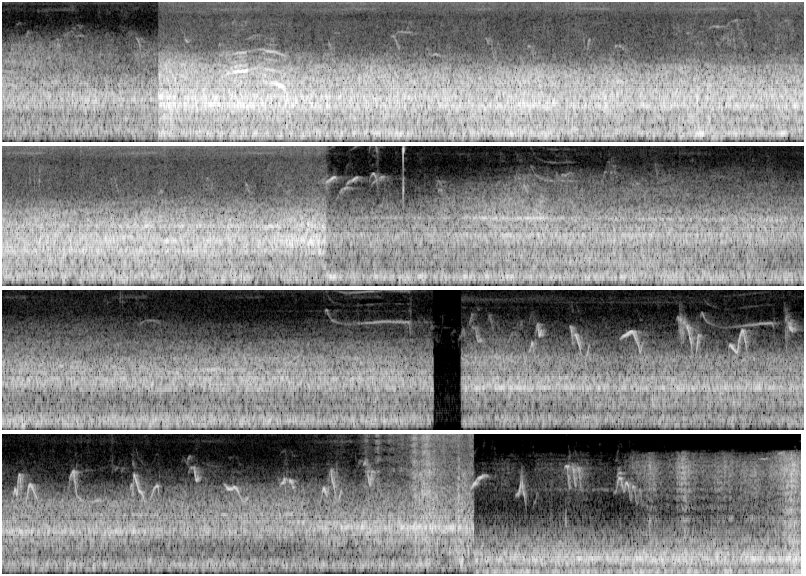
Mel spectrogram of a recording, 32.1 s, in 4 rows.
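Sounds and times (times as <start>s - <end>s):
small birds chirping: 0.1s - 12.5s, 19.2s - 28.9s
steady background hiss: 1.6s - 11.3s.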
